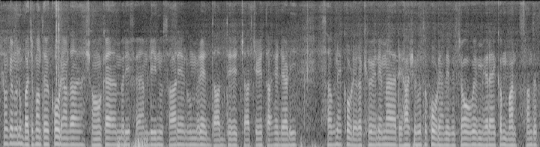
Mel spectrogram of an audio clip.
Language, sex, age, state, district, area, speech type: Punjabi, male, 18-30, Punjab, Fatehgarh Sahib, rural, spontaneous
